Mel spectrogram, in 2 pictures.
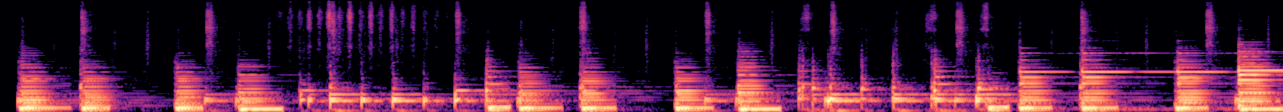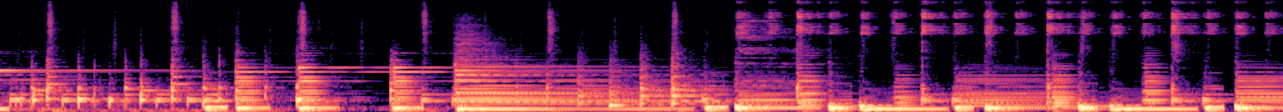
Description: G bossa; key - G - vocal range - D to D

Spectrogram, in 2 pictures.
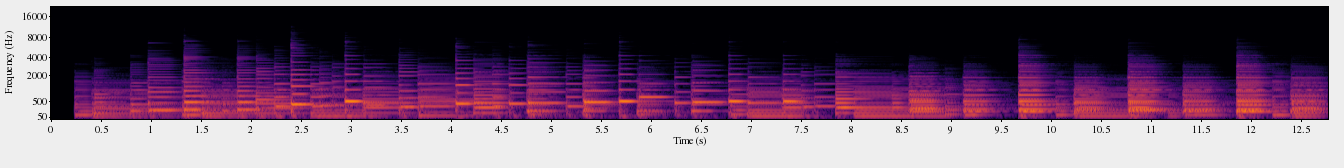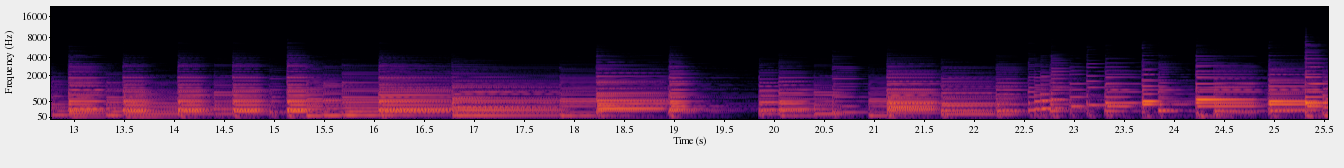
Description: Ab piano; key - Ab - vocal range - C to Db; Cool and lightly swinging 2024 Pianotrak arrangement

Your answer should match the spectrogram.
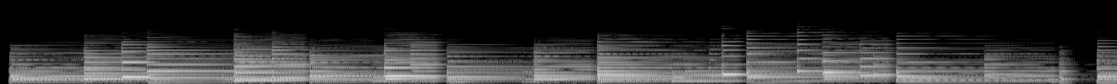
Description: Ab piano; key - Ab - vocal range - Eb to Ab; Superb piano only arrangement, at a great tempo, of this hugely popular old standard. Piano and vocals

